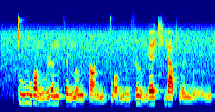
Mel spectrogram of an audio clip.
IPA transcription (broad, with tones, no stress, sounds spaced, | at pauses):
t̪ u˥ n̪ w ɔ˥˩ n̪ u˧˥ ɻ ə˥ n t͡s ə˧˥ n n̪ ɤ˧˥ ŋ k ɑ̰˨˩ ŋ m i˧˥ t̪ w ɔ̰˨˩ m y˥˧ n s ɹ̩˥˩ m ɥ ɛ˥ t͡ɕʰ j ä˥˩ pʰ w ə˥ n m ɤ̰˨˩˦ ŋ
